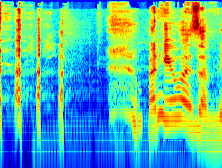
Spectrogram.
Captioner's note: laughs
